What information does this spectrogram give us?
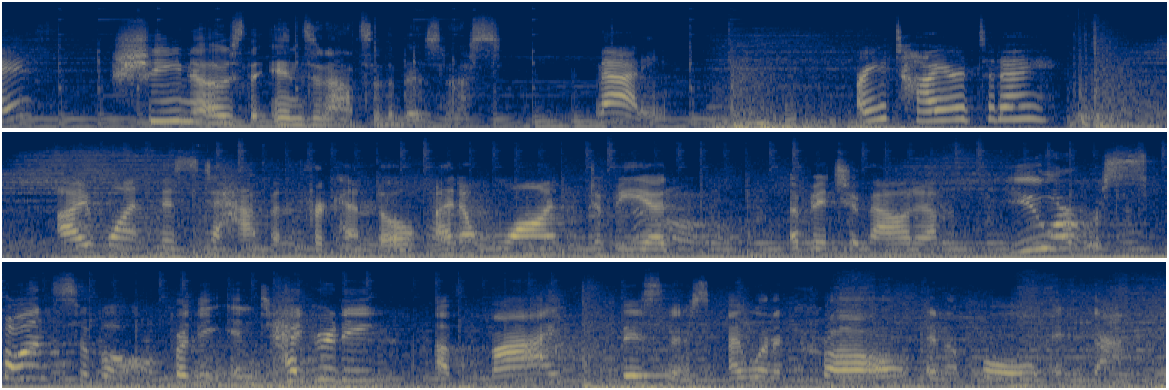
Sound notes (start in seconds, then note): none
